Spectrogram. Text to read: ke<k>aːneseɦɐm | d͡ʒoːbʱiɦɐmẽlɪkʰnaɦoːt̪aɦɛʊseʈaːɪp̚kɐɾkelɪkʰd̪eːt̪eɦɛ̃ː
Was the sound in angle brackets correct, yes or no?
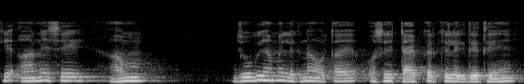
no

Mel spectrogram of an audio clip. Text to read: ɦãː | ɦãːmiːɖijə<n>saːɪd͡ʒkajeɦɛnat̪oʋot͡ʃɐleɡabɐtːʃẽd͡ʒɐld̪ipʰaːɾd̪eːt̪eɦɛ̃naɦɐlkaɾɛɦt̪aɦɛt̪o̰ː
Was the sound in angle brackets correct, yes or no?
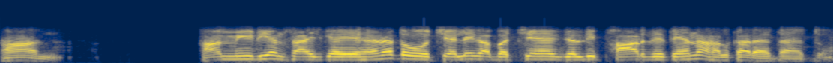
no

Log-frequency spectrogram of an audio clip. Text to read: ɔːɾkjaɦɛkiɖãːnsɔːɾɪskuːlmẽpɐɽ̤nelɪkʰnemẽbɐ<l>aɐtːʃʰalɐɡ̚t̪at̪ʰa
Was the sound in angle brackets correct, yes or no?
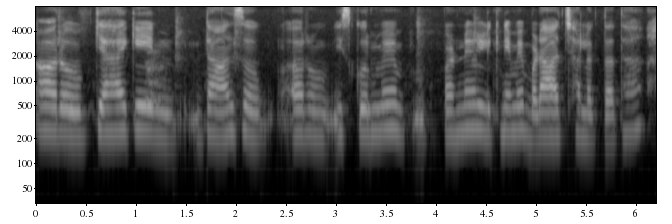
no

